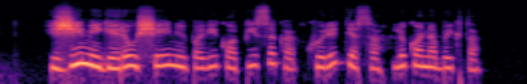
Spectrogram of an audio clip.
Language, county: Lithuanian, Šiauliai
